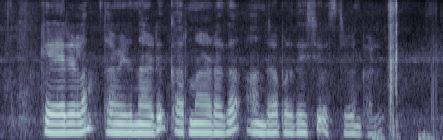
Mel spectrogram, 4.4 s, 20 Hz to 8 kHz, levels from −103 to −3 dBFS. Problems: constant background noise, low volume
